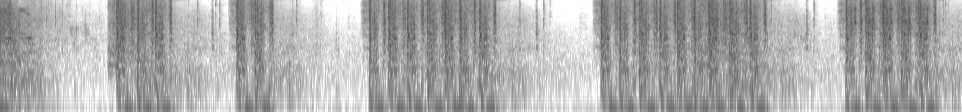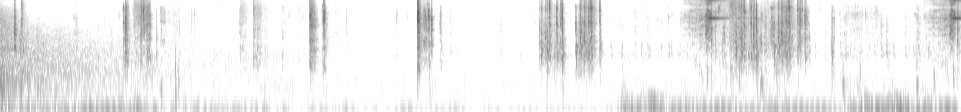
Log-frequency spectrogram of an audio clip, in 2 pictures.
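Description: CS:GO AUG rifle fire after a game update, several loud automatic bursts of varying length up front, then scattered single shots and clicks fading into quieter game ambience.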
